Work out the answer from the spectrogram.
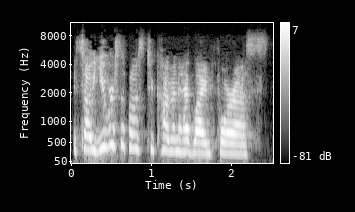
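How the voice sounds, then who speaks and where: A young adult woman from Peru hosting a live video-call interview in a fairly high, dry voice. She sounds bubbly and chatty, giggling easily between questions. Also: animated, normal speed, no echo. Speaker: comedy club interviewer. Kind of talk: casual live-stream interview.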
